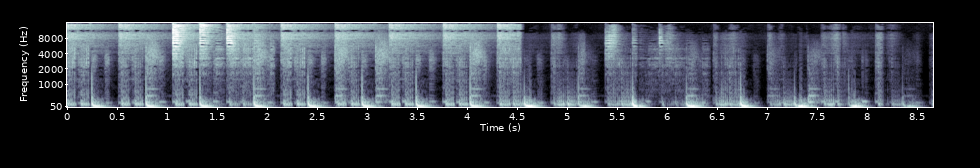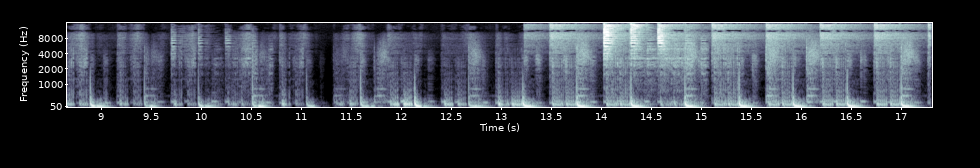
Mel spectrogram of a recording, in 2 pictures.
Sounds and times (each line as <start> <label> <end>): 0.0 rhythmic loop running through the Trance Gate 17.3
